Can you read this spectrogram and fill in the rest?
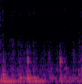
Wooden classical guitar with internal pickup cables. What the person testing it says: no leads rumbling around that means we've secured them ideally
